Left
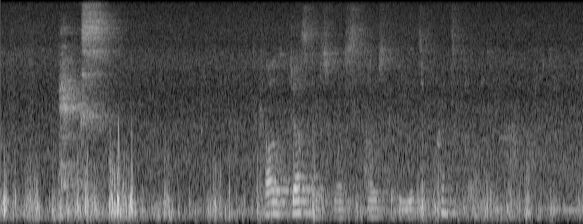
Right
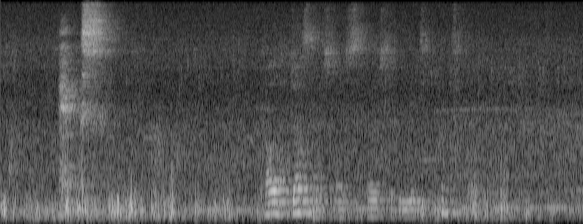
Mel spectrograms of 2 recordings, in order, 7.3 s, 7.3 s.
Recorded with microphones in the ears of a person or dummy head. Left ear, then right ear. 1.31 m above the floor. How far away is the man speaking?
About 1.0 m.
